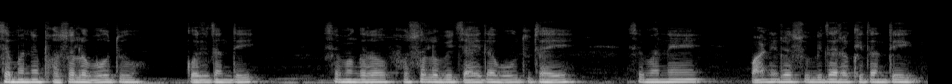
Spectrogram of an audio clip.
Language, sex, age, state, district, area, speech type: Odia, male, 30-45, Odisha, Ganjam, urban, spontaneous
